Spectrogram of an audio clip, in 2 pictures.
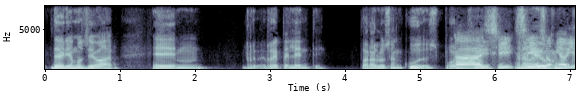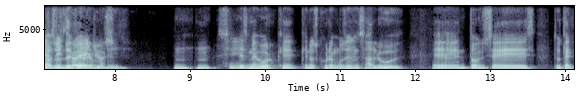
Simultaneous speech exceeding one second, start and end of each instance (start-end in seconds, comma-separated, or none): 5.4-8.1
